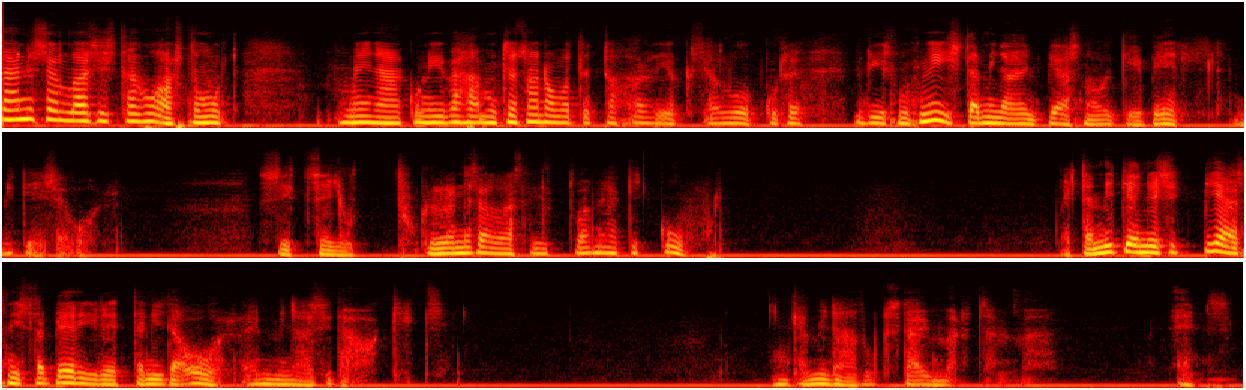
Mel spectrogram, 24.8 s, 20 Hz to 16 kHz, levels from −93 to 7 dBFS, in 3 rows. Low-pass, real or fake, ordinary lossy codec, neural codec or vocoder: 14.4 kHz; fake; none; codec, 44.1 kHz, 7.8 kbps, Pupu-Codec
